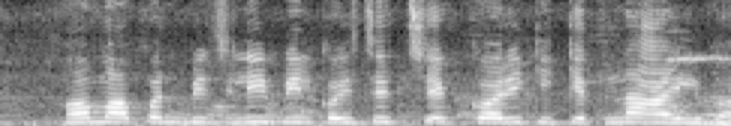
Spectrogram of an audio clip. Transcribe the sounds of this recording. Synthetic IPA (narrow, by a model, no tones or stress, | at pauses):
ɦəmapənbid͡ʒlibilkəjt͡ʃʰẽt͡ʃekːəɾikiket̪naːɪlbʱa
